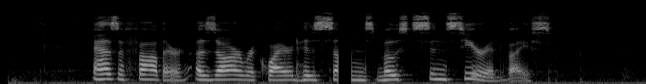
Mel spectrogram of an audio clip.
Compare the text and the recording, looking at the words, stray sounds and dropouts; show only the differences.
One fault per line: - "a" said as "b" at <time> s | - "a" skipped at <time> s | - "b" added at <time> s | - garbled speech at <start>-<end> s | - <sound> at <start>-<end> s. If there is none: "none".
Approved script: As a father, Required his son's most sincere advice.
- "Azar" added at 1.9 s
- dropout at 3.4-3.5 s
